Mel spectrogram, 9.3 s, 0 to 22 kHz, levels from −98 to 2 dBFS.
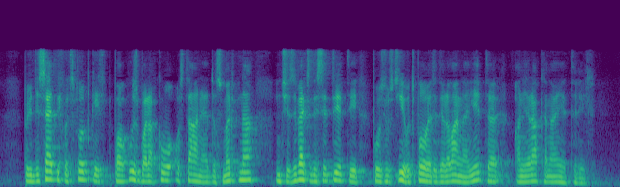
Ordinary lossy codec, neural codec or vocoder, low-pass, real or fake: none; codec, 16 kHz, 1.1 kbps, Voila-Tokenizer; 7.2 kHz; fake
